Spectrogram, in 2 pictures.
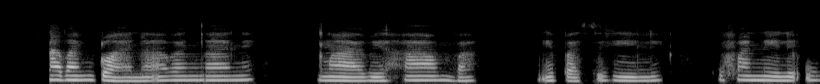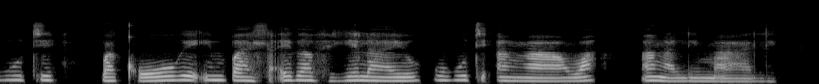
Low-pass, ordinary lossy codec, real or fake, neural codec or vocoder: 7.2 kHz; AAC, 32 kbps; real; none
